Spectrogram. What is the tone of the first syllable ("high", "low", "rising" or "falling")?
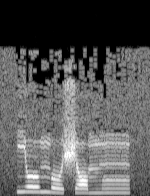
high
